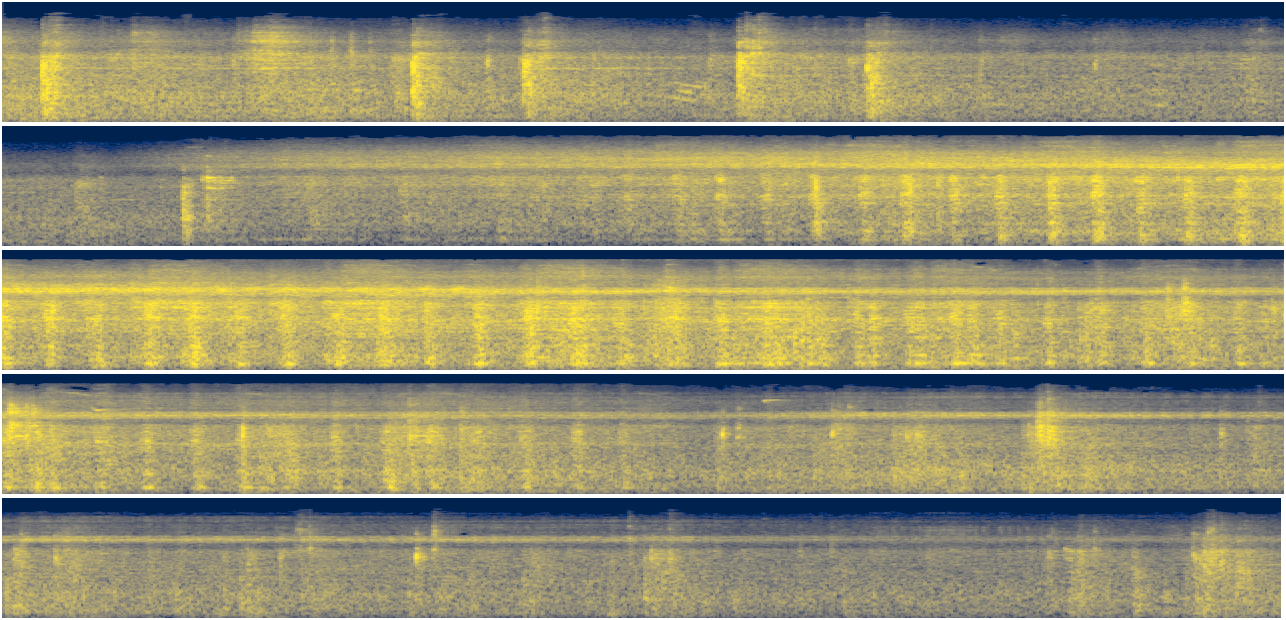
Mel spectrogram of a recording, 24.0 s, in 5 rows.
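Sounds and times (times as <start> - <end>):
train wheels clicking on rails: 0.0 - 24.0
steady high hiss: 5.5 - 11.1.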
